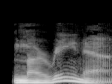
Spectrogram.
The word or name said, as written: merina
